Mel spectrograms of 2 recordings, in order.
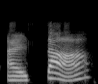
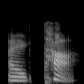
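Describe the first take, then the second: First: The consonant after the l is plain, unaspirated. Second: The consonant after the l is aspirated. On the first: The speaker calls it wrong. "not 알다" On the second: The speaker calls it right. "make aspirated"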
